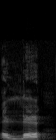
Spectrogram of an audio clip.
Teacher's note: твердо единственным исключением в классическом литературном арабском языке языке корана является слово алла которая произносится через твердую л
